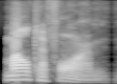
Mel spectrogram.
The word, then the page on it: multiform: American English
